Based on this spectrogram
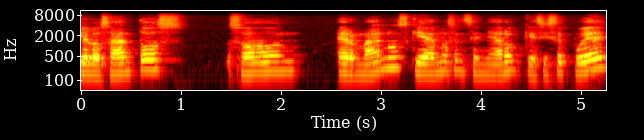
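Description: Speaking at a very slow pace, the man has a fairly high pitch with ordinary variation. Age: 20s. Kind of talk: casual religious discussion. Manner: halting, with frequent repetitions.

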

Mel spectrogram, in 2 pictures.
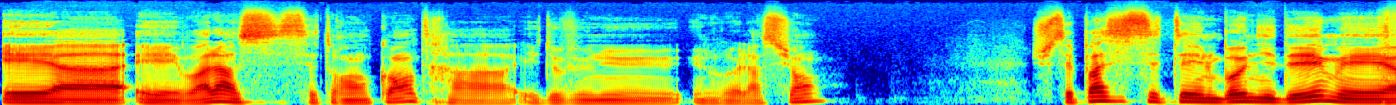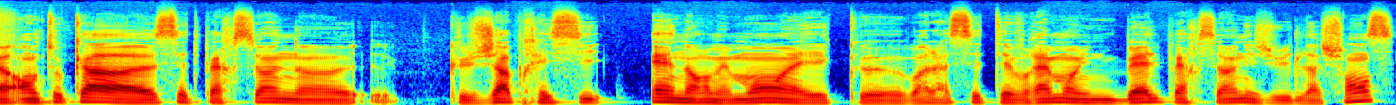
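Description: A man with an ordinary speaking voice talks at a moderate pace and medium pitch, using ordinary pitch variation and big swings in loudness, on a very clean recording with a silent background. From Morocco. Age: young. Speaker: podcast host. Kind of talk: casual chat.

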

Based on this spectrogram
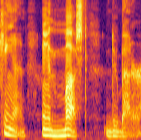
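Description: A man with an Appalachian accent. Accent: Appalachian American. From US Appalachia, West Virginia. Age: 50s. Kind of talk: monologue rant.

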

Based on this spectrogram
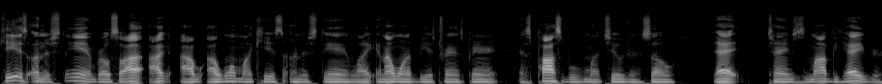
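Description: Recorded very cleanly with a silent background and a dry, close sound with no echo, a man uses an unremarkable speaking voice at medium pitch with fairly even intonation. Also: fairly quick pace. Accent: American. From Detroit, Michigan. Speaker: professional football player. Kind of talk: casual chat.

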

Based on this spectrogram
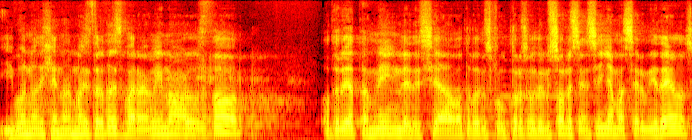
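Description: An unremarkable speaking voice from a man, fairly quick in pace and fairly high in pitch. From Ecuador, Loja. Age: 20s. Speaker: entrepreneur and trading educator. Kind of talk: podcast interview.

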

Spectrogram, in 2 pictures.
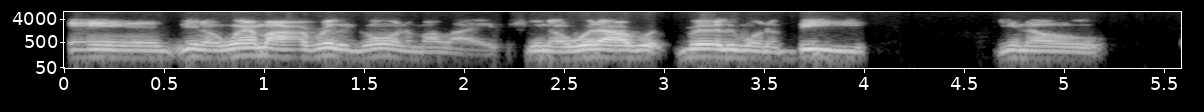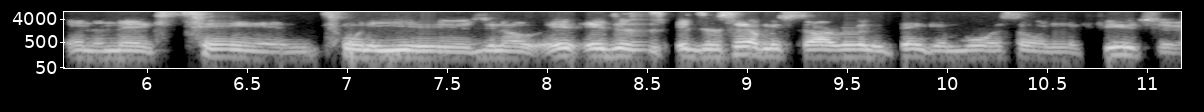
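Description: At a moderate pace with ordinary pitch variation, this is an ordinary speaking voice. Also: man, medium pitch for a man. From Texas, Austin. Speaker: data analyst, actor and poet. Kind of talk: casual interview chat.

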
